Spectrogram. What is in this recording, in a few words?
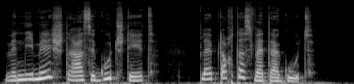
german folk saying fine weather milky way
